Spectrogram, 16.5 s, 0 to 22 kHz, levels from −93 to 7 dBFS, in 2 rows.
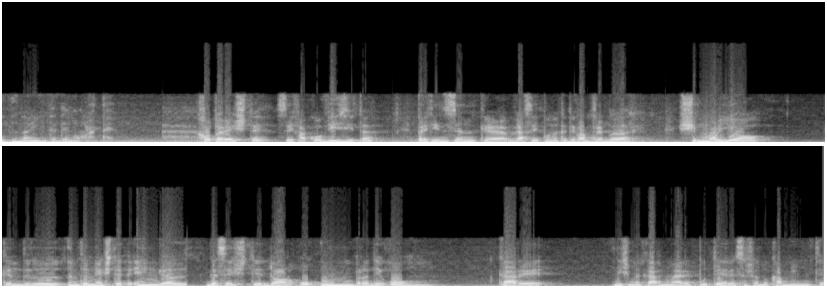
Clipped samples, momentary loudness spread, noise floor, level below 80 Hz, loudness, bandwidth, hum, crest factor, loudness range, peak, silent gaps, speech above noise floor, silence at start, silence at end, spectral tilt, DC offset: under 0.1%; 14 LU; -33 dBFS; -26 dBFS; -9 LUFS; 8 kHz; none; 8 dB; 3 LU; 0 dBFS; none; 26 dB; 0 s; 0 s; -6.5 dB/octave; under 0.1%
